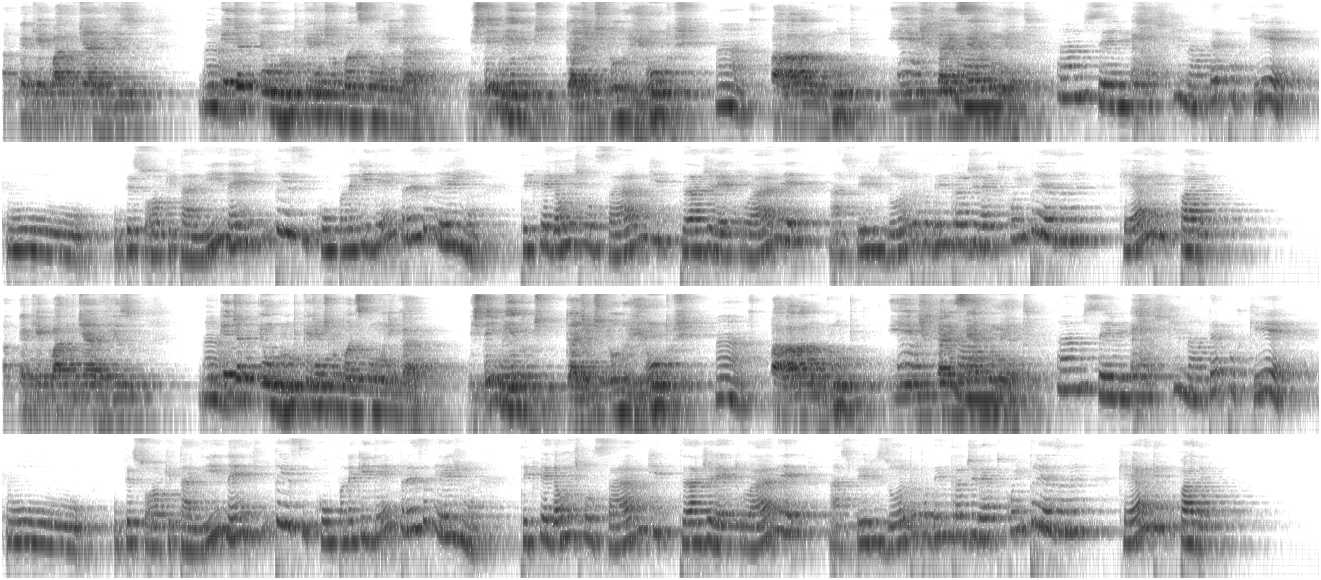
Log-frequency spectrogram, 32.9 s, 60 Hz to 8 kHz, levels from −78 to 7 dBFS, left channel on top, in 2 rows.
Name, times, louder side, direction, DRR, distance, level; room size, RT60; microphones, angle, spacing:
voice 1, 0.2-1.7 2.5-5.2 5.8-8.6 9.6-10.8 11.1-12.8 14.1-14.2, right 1 dB, 65° right, -2 dB, 2.0 m, -17 dB
voice 2, 2.5-2.8 8.9-9.3 11.2-12.5 13.2-16.0 16.5-17.4 17.9-22.4 22.9-24.7 25.0-26.4 26.8-29.9 30.4-31.5, left 1 dB, 45° right, -2 dB, 0.6 m, -21 dB
8.8 x 4.0 x 5.0 m, 1.3 s
head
